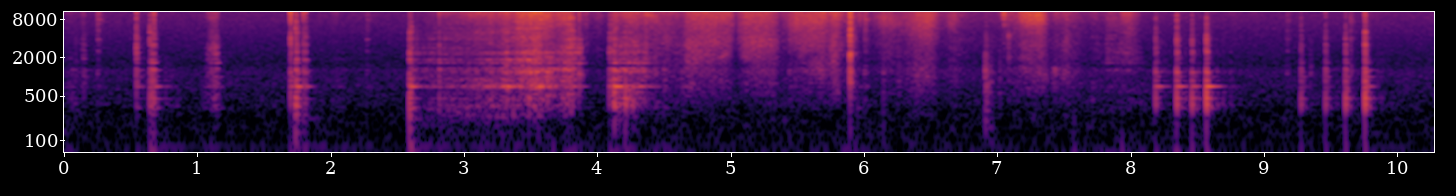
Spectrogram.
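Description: Long painted fingernails tap a large, solid, dark-stained wooden tabletop, with one hand lifting between strikes. Sharp, clicky taps with a brief woody ring near 700 Hz come in scattered bursts. Between them, stretches of soft, raspy scratching or rubbing drag across the surface.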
